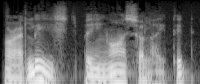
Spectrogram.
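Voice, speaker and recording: Storybook spokesman male reader: formal, dry, confident, very varied pitch, slightly dull recording. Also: wildly swooping pitch, a little mellow. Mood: dry authority. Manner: quick, dry formal authority. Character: brisk, confident male official addressing captives. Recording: roomy, dull muffled recording.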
